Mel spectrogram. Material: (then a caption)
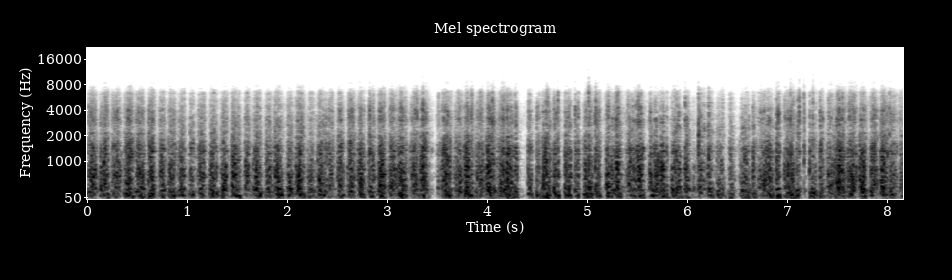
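Rattan. A hollow woven rattan basket is tapped and scratched fast by one hand's fingertips. The result is a dense, continuous stream of dry, crackly taps and scrapes across a broad, bright range, with a couple of brief pauses midway.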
